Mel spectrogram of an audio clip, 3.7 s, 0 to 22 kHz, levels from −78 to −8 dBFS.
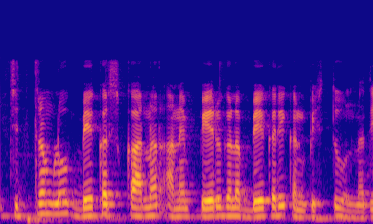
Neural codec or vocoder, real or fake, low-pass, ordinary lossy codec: none; real; 7.2 kHz; none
